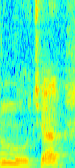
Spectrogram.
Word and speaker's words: Mocha: और मोका कहा जाता है, मोखा भी कहा जाता है उसे, जनरली वहाँ के प्रोनाउंसिएशन में उसे मोचा कहते हैं।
